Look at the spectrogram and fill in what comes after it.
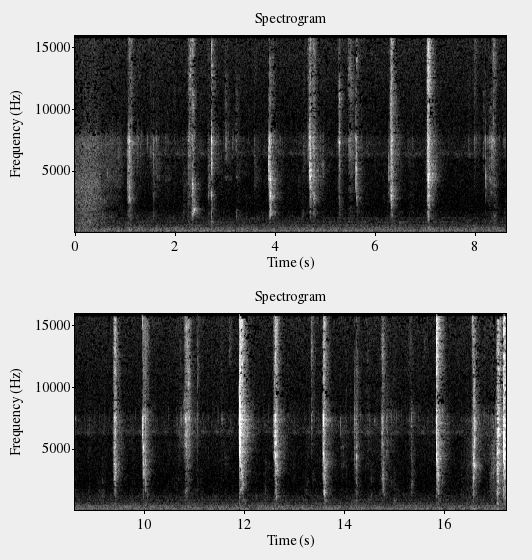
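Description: Close-miked eating of fried chicken by hand: scattered sharp clicks and wet crackles from biting and chewing, the loudest about twelve seconds in, over a faint steady low hum.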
